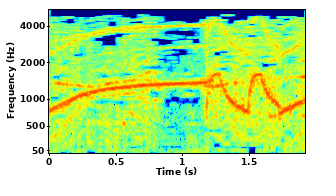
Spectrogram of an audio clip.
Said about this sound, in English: To add to the pandemonium, they're running the sirens as loud as they possibly can.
